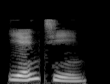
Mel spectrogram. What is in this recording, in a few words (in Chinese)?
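"严谨", Mandarin Chinese; chinese flashcards; hsk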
